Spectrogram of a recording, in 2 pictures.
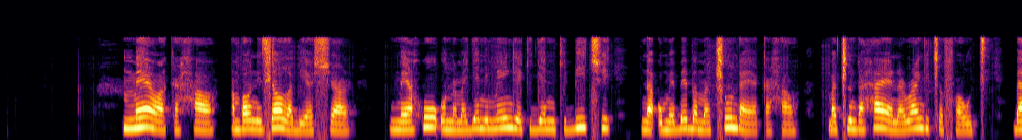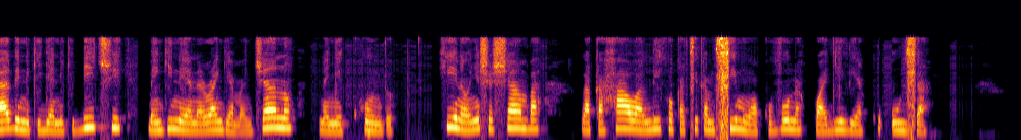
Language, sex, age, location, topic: Swahili, female, 18-24, Dar es Salaam, agriculture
